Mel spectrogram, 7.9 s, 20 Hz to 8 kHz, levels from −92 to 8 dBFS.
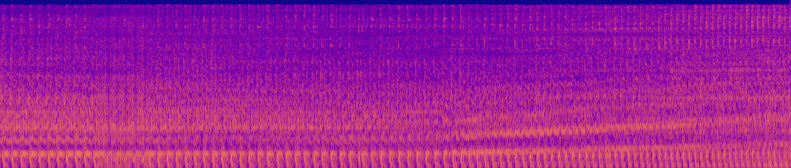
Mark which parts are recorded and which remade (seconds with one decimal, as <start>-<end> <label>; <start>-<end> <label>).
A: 0.0-1.0 recorded; 1.0-1.5 remade; 1.5-7.9 recorded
